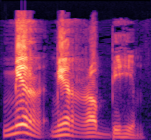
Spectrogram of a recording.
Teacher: Tulisannya min rabbihim, dibacanya mir rabbihim. Ini idgham bilagunah, idgham tanpa dengung, tanpa ditahan.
